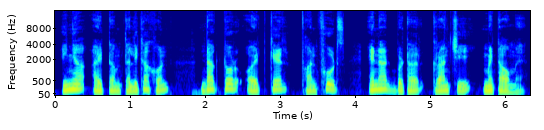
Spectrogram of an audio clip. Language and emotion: Santali, neutral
